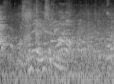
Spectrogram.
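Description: Several people's voices talking over one another, with a loud call right at the start.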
